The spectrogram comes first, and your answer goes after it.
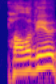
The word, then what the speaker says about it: Poliviou: She is both of our friends, one of our athletes, Cassandra Poliviou.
